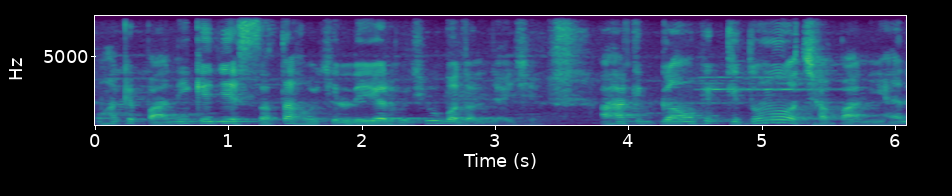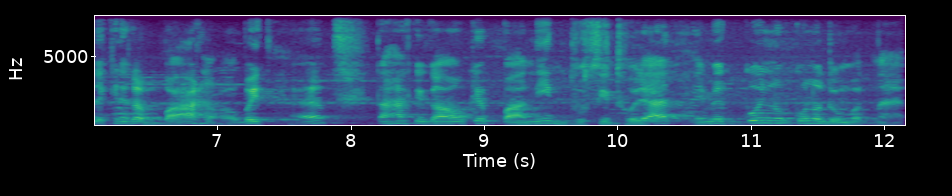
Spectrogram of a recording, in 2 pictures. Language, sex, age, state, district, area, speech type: Maithili, male, 30-45, Bihar, Sitamarhi, urban, spontaneous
